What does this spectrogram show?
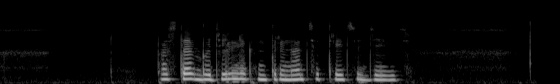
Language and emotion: Russian, neutral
